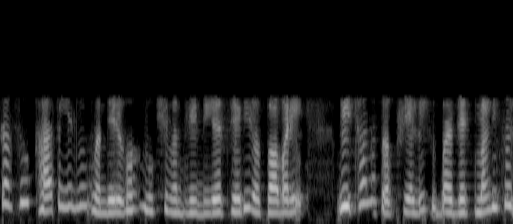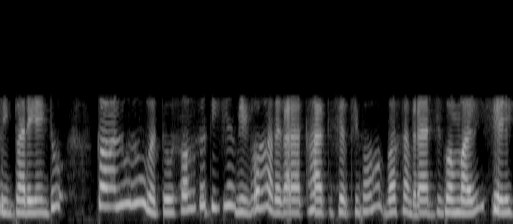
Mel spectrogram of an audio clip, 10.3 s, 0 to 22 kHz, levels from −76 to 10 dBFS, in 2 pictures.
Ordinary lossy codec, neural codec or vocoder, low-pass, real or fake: none; codec, 16 kHz in and 24 kHz out, 0.6 kbps, FireRedTTS-2 codec; 3.6 kHz; fake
